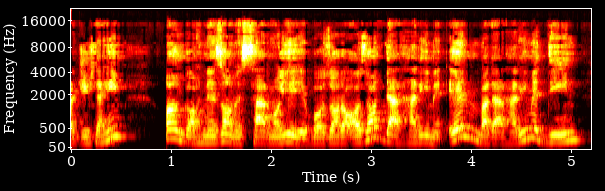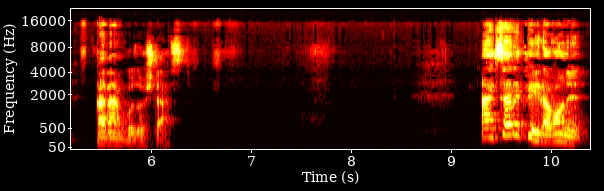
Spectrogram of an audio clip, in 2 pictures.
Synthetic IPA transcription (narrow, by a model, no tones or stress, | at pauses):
ɾd͡ʒiːhd̪æɦiːm | ɒːŋɡɒːhne̞zɒːme̞sæɾmɒːje̞jebɒːzɒːɾoɒːzɒːd̪̚ːæɾɦæɾiːmeʔelmvæd̪æɾɦæɾiːme̞d̪iːn | ɢ̥æd̪æmɡo̞zɒ̰ːʃt̪ḛæ̰st̪ | ʔæcsæɾepʰe̞jɾævɒːne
